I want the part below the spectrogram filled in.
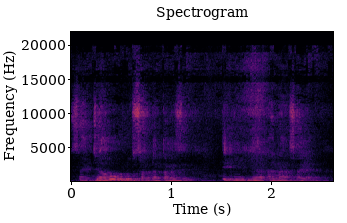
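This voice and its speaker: A man voicing a heartbroken father begging to see his child, with a soft, pleading voice, in an echoey hall far from the mic. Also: on the high side, fast talker, slight background noise, pitched below the performer's own voice, close to an everyday voice.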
